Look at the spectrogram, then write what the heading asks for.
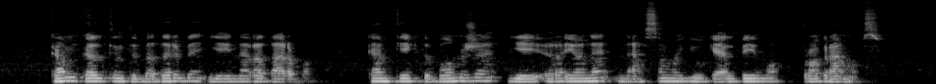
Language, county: Lithuanian, Šiauliai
